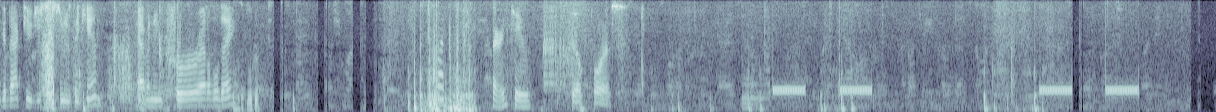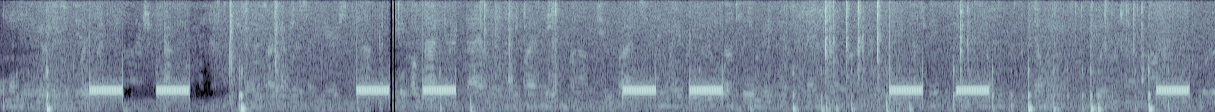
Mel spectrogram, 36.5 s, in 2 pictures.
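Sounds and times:
speech: 0:00.0 - 0:04.0, 0:06.6 - 0:09.3
murmur: 0:00.0 - 0:36.4
telephone ringing tone: 0:11.2 - 0:13.1, 0:15.6 - 0:17.1, 0:19.6 - 0:21.1, 0:23.6 - 0:25.1, 0:27.6 - 0:29.2, 0:31.6 - 0:33.1, 0:35.6 - 0:36.1.

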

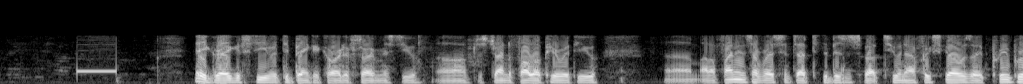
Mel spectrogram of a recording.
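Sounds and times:
faint low hum: 0:00.0 - 0:10.2
voicemail beep tone: 0:00.8 - 0:01.2
speech: 0:02.0 - 0:10.2.

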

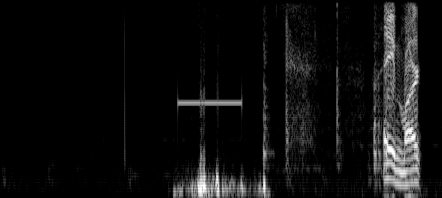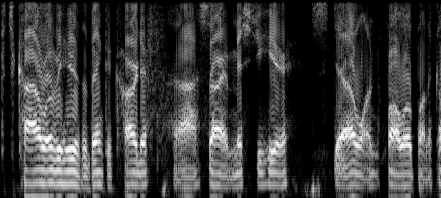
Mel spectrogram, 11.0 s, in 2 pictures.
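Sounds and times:
answering machine beep: 0:02.2 - 0:03.0
speech: 0:04.8 - 0:11.0.

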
